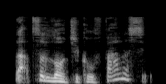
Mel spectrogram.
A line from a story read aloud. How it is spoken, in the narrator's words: Sim pointed out eagerly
